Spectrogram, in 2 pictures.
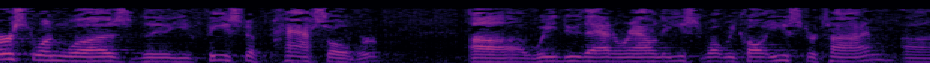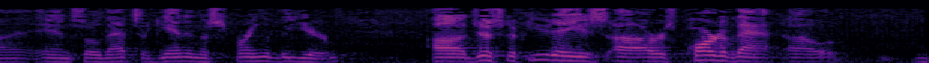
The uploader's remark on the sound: Ketha Heights Baptist Church ~ Live Broadcast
